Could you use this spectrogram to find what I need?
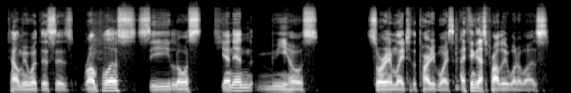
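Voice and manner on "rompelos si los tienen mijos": Spanish-accented pronunciation. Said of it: "that accent, wow, you got it down pat".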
